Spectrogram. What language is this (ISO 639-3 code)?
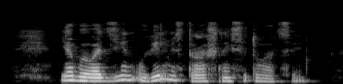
bel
